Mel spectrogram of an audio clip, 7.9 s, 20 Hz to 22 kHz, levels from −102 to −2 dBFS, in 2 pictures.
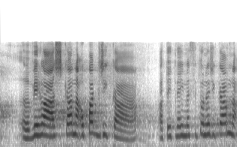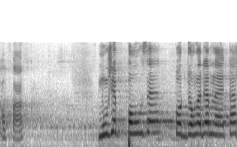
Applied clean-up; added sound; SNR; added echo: neural separator model SepFormer DNS4.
